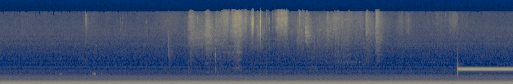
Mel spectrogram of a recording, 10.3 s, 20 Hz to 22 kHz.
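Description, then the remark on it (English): A steady pure 648 hertz tone, one of a set of eight tones, switches on near the end and holds evenly for about a second, sitting over a constant low electrical hum with scattered hiss and crackle earlier. “So that's one of the 8 tones. 648.”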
